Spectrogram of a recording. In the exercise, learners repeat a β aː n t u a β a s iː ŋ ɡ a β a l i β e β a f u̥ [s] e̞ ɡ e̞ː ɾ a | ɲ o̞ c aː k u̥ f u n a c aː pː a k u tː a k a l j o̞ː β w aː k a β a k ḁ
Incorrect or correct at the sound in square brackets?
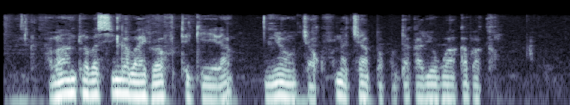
incorrect: t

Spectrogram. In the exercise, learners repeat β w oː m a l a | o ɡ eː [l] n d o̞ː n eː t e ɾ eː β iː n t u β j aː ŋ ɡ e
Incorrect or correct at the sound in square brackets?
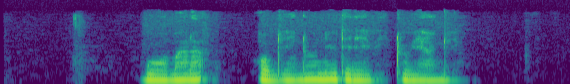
incorrect: none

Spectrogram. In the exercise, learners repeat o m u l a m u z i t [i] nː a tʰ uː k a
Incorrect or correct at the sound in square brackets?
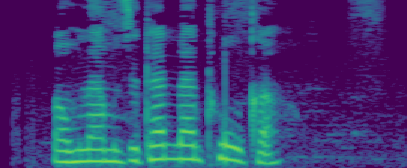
incorrect: a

